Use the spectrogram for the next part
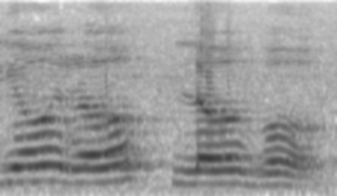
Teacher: इसलिए इन्हें अंतस्थ व्यंजन कहा जाता है। इनका उच्चारण करते समय हवा मुख के आंतरिक अंगों को कम स्पर्श करती है और उसकी गति भीतर की ओर होती है।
